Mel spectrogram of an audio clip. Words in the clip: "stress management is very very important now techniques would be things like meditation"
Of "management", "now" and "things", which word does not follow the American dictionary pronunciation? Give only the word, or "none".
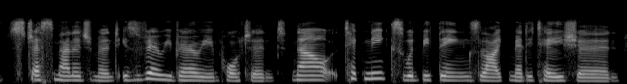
none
